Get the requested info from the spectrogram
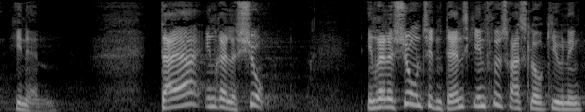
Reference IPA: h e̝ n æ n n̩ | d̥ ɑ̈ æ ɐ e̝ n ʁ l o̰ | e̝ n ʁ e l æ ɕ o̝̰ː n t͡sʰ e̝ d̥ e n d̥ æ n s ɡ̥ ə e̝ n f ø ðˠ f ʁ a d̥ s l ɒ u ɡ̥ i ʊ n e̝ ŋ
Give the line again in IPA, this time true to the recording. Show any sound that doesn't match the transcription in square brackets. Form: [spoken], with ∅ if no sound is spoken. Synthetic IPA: h e̝ n æ n n̩ | d̥ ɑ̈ æ ɐ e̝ n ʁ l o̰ | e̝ n ʁ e l æ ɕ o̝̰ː n t͡sʰ e̝ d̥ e n d̥ æ n s ɡ̥ ə e̝ n f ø ðˠ [s] ʁ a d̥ s l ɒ [ʊ] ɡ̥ i ʊ n e̝ ŋ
